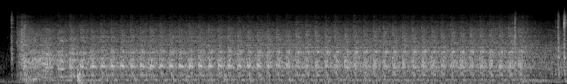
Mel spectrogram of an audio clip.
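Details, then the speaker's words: 1987 BMW 325i E30, sat outside after paint job then stopped running: steady starter cranking about 3.5 turns per second for five seconds, never catches, after cleaning the engine-to-chassis ground wire; ground not the cause, ignition coil next suspected. "Nope. So it's not the ground wire. Okay, so the ground wire didn't do anything for us."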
